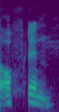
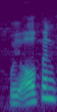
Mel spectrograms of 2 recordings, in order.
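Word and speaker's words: often: এখানে অনেকে উচারণ করে অফটেন। কি উচারণ করে? অফ এখানে টির উচ্চারণ হবে না বুঝছেন টিটা এখানে সাইলেন্ট থাকবে ওপেন কি হবে অফেন কাম হয়ার আমি প্রায়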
